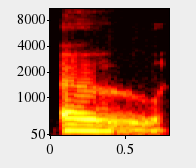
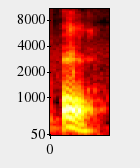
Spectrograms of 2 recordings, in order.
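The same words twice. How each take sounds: First: The vowel sound is long and drawn out. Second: The vowel sound is short and clipped. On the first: "that means a long O, a long vowel sound" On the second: "Or our short vowel sounds"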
